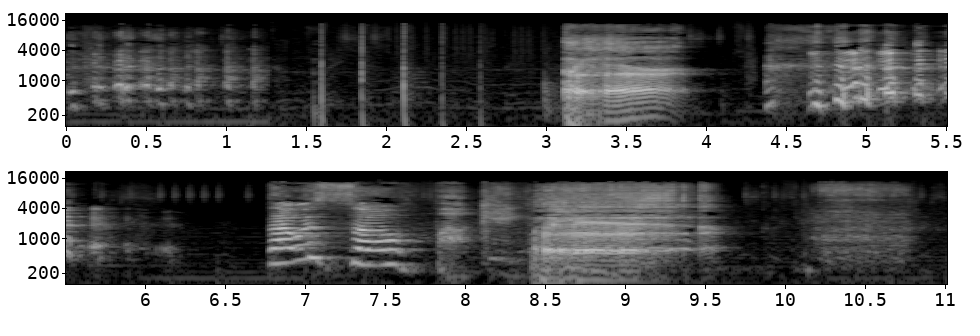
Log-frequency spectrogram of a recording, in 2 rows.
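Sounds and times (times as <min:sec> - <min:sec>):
woman burping: 0:03.1 - 0:04.0, 0:08.4 - 0:09.6.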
